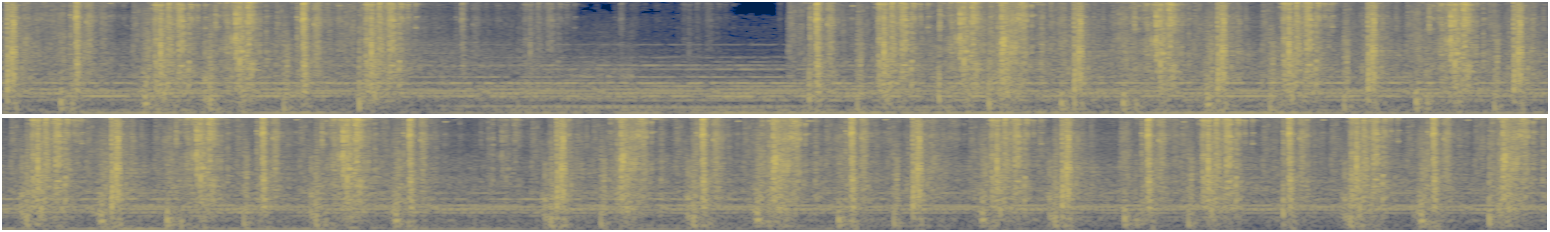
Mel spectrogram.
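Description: Armoured footsteps crunch steadily on stone.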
